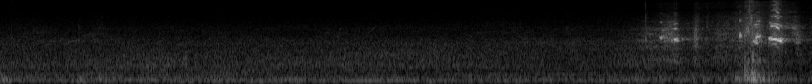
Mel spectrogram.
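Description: Mostly quiet, then near the end a short burst of squeaks and thumps: a person sliding down a plastic playground slide, clothes and shoes rubbing and knocking on the plastic as he reaches the bottom.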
